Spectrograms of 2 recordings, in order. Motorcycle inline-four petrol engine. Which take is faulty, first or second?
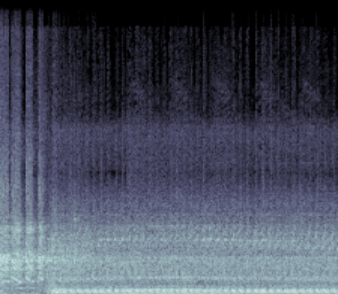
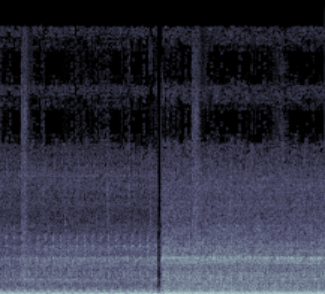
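first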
